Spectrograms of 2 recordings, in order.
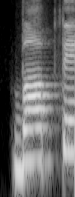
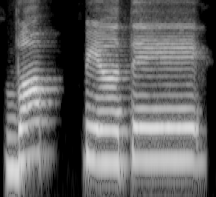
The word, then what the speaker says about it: वाप्यते: प्याला पी आया प्याला बापते नहीं है बापते नहीं है बाप्यते बाप्यते बाप पियते आघात भी लेंगे।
